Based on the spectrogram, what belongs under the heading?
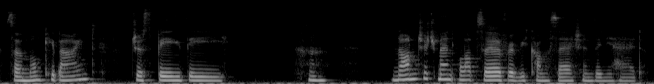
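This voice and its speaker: A woman's voice: lowish voice, fairly even intonation, moderate pace. A woman, a kinesiology teacher, talking earnestly and reflectively about inner healing. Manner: earnest, reflective, with soft laughs. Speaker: kinesiology teacher and spiritual guide. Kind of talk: reflective spiritual talk.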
